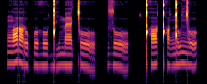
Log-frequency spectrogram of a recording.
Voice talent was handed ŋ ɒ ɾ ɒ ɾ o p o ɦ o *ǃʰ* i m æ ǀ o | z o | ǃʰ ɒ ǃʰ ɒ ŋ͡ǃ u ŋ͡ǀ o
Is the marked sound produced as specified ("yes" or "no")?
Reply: no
